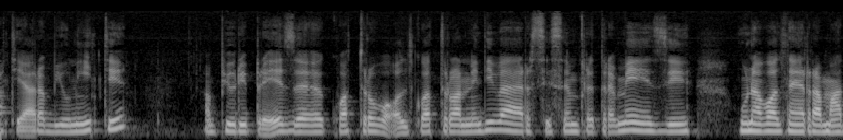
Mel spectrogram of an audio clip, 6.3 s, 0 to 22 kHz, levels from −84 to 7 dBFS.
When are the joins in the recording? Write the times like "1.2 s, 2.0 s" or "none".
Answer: 3.1 s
